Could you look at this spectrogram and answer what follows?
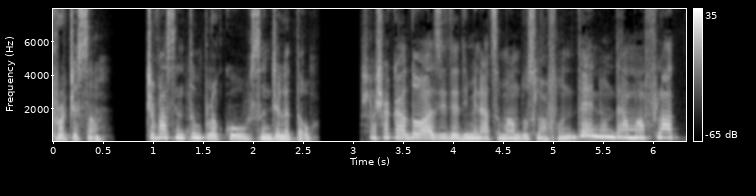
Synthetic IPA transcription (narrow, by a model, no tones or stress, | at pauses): pɾo̞t͡ʃe̞sə̰m | t͡ʃe̞vase̞nt̪ɨmpləkusɨnd͡ʒe̞le̞t̪ə̰w | ʃiaʃakəad̪o̞wazid̪e̞d̪imineat̪səmamd̪usla̰fṵnd̪e̞nʲund̪e̞amaflat̪̚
